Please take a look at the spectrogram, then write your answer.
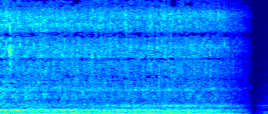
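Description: Water running steadily from a tap inside a converted bus while its hot water heater is tested, a close, even hiss that cuts off abruptly near the end.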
